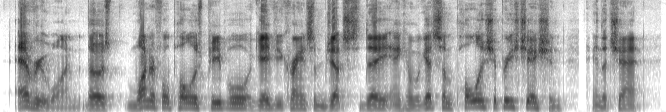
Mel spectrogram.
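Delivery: ordinary delivery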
